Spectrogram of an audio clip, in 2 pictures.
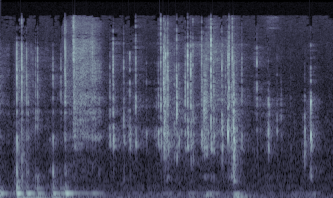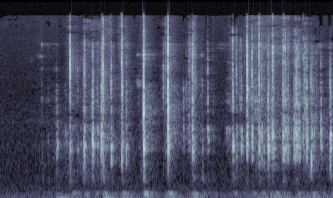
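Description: Fingertips with long nails type on the keys of a white plastic rainbow mechanical keyboard. Rapid, crisp plastic clacks come in irregular bursts, with bright click transients over a low thump, then a brief lull before a busier flurry of keystrokes. Each click stops almost instantly.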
